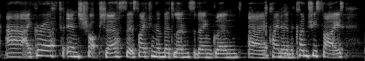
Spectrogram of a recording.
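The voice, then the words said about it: English accent, slightly posh. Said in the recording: “my accent is obviously English ... I say Bath and Grass, a bit more like a posh person”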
